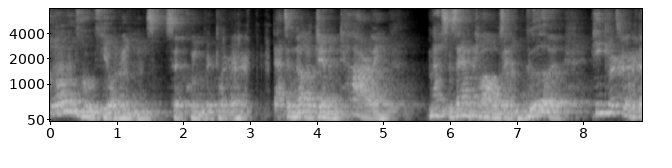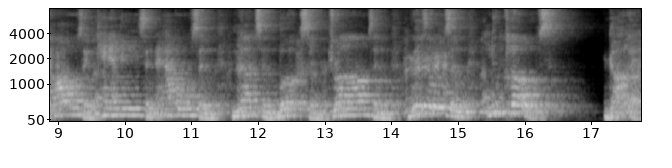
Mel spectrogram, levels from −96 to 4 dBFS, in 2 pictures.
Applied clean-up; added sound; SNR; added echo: neural separator model SepFormer DNS4.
